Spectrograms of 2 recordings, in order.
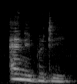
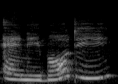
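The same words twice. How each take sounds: First: The last part has a schwa, like 'buddy'. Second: The last part has a full vowel, like 'body'. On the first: The speaker calls it right. "we say anybody. So that schwa sound again" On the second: The speaker calls it wrong. "we don't say anybody"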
